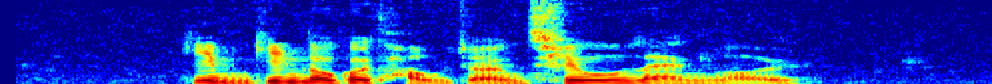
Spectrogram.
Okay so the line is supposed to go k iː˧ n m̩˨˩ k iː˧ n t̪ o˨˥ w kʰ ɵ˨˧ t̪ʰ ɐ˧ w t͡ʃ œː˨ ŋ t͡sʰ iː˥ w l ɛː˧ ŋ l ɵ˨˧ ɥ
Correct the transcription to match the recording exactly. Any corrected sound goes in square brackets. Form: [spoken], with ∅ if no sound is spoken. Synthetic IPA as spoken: k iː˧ n m̩˨˩ k iː˧ n t̪ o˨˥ w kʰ ɵ˨˧ t̪ʰ [ɐ˨˩] w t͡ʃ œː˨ ŋ t͡sʰ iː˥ w l ɛː˧ ŋ l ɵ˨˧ ɥ

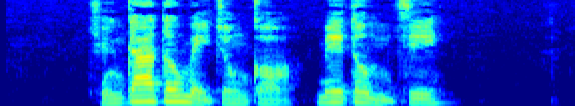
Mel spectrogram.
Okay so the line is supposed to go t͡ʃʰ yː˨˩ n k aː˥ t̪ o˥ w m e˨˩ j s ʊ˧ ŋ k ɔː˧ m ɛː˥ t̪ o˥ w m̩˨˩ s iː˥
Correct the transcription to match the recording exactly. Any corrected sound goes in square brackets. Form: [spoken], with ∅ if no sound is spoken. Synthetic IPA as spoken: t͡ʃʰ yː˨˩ n k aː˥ t̪ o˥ w m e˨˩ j [t͡s] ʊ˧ ŋ k ɔː˧ m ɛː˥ t̪ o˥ w m̩˨˩ [t͡s] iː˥

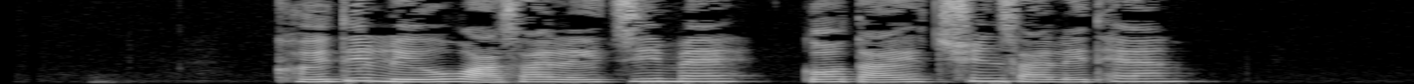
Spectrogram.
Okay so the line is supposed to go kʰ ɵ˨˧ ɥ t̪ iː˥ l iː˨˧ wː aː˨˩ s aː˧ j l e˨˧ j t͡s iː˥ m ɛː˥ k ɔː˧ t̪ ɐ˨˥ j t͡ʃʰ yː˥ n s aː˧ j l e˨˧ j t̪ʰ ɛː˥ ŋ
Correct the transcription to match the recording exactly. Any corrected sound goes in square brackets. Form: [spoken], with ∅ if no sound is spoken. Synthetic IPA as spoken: kʰ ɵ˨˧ ɥ t̪ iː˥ l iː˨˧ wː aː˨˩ s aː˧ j l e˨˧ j t͡s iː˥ m ɛː˥ k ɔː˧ t̪ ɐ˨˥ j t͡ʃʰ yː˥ n s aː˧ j l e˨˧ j t̪ʰ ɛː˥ ŋ

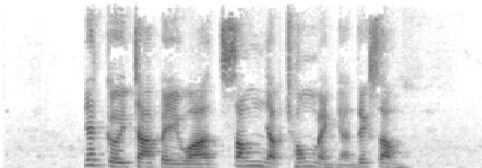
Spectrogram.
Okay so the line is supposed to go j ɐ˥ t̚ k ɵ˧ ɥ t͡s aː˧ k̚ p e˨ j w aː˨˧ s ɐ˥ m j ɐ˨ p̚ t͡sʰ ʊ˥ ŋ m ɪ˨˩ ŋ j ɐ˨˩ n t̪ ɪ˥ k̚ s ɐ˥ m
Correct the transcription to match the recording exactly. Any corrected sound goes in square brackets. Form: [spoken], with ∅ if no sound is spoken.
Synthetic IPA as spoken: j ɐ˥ t̚ k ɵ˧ ɥ t͡s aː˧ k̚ p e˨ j w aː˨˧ s ɐ˥ m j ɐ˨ p̚ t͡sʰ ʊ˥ ŋ m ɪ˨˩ ŋ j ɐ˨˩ n t̪ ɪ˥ k̚ s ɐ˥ m

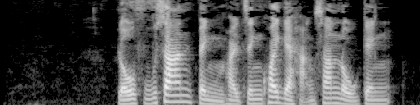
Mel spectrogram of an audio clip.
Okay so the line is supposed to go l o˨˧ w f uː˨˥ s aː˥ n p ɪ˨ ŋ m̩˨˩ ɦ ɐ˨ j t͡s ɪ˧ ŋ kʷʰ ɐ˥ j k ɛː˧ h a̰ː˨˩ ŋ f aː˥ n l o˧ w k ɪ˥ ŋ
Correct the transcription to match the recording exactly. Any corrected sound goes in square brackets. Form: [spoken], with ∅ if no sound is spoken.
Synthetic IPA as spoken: l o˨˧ w f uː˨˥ s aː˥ n p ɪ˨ ŋ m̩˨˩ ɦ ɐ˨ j t͡s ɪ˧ ŋ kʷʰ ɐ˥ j k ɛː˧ h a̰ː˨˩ ŋ [s] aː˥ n l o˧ w k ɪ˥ ŋ

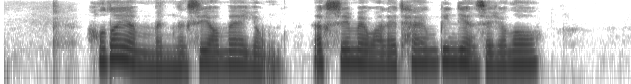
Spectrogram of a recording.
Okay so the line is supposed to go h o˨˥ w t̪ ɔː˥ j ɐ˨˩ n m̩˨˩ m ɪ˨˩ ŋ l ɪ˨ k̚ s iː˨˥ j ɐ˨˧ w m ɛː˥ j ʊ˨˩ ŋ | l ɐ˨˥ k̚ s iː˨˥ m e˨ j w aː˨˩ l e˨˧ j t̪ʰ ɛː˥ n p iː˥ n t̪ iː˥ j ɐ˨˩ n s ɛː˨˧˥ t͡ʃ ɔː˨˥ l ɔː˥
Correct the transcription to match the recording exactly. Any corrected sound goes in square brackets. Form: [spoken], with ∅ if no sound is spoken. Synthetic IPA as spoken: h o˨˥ w t̪ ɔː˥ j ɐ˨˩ n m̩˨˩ m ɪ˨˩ ŋ l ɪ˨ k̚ s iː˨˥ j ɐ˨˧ w m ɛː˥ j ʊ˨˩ ŋ | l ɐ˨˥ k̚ s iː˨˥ m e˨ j w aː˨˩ l e˨˧ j t̪ʰ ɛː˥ [ŋ] p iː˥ n t̪ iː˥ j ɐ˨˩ n s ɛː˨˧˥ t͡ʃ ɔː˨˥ l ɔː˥

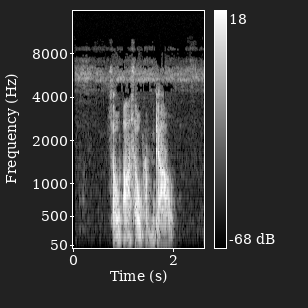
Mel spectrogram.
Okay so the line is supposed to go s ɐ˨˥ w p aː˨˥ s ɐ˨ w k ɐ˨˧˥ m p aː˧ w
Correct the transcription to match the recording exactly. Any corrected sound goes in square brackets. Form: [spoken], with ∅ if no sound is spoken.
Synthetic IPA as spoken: s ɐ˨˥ w p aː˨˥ s [ɐ˨˥] w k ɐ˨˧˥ m [k] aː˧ w

